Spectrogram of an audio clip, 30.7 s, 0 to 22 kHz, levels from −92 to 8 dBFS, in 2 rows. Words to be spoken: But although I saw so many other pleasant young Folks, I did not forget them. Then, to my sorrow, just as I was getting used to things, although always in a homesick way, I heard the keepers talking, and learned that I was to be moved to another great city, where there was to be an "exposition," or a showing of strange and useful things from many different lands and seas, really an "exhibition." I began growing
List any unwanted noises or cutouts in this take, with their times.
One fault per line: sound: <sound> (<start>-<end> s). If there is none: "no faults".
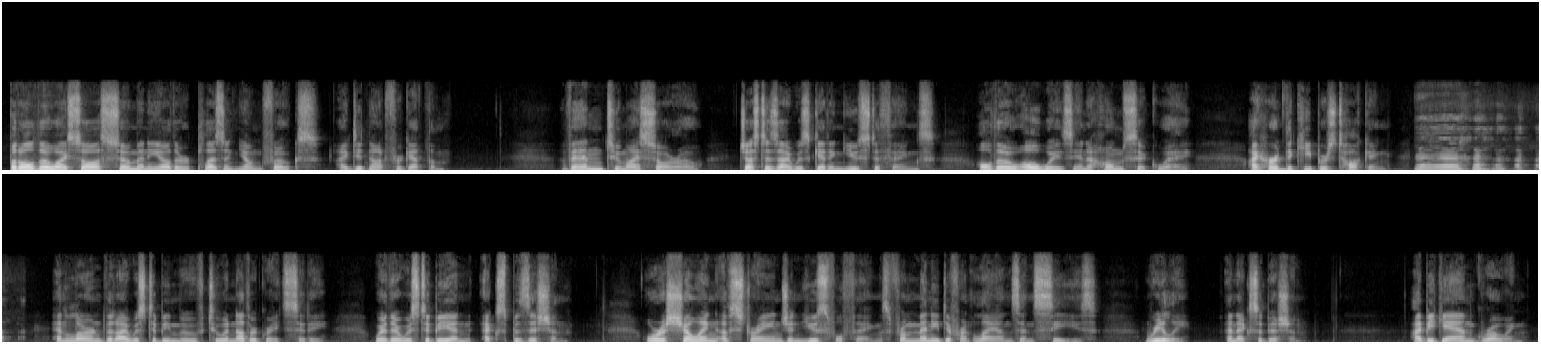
sound: laugh (14.1-15.6 s)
